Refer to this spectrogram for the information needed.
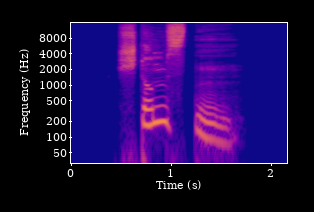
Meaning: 1. superlative degree of stumm 2. inflection of stumm: strong genitive masculine/neuter singular superlative degree
- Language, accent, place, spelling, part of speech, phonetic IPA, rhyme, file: German, Germany, Berlin, stummsten, adjective, [ˈʃtʊmstn̩], -ʊmstn̩, De-stummsten.ogg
